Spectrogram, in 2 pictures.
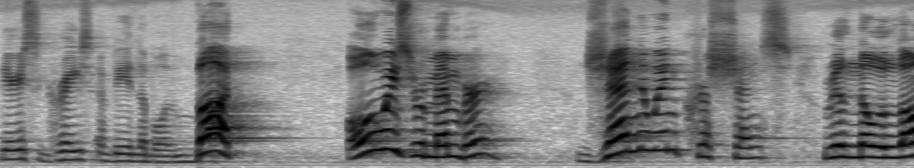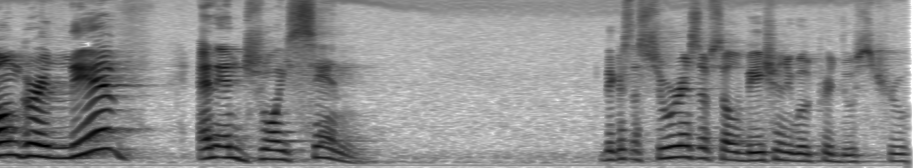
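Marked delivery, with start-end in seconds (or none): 1.4-9.6 sudden loud, high, slow warning; preacher urging the congregation; loud preaching warning. Acted. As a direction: burst out with the warning.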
